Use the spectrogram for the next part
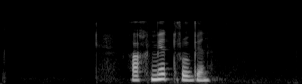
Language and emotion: Russian, neutral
